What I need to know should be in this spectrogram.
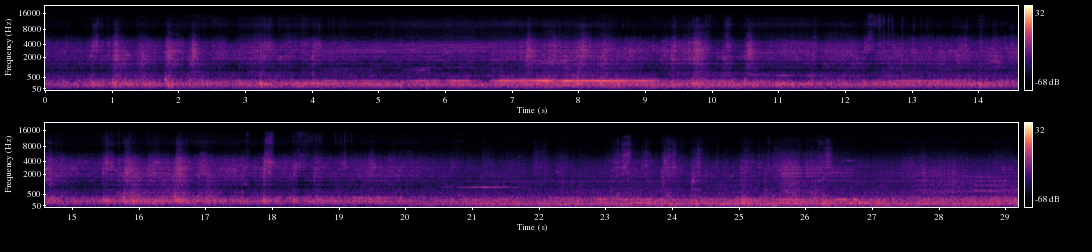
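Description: Freight wagons roll slowly past, their wheels clanking over the rail joints.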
